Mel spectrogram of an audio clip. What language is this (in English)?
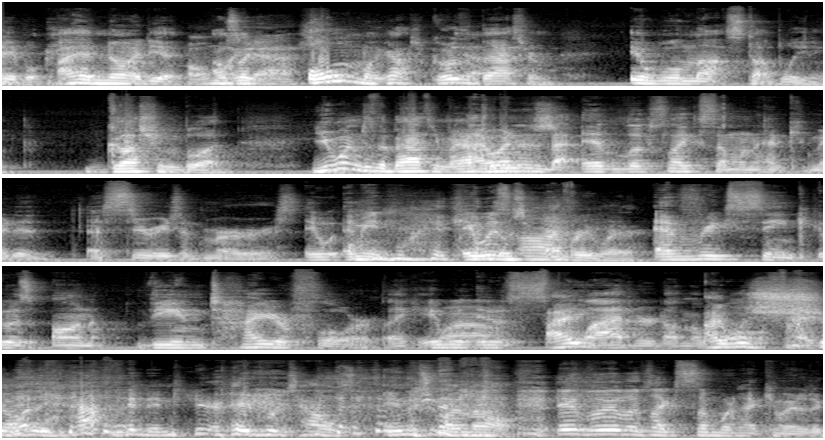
English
